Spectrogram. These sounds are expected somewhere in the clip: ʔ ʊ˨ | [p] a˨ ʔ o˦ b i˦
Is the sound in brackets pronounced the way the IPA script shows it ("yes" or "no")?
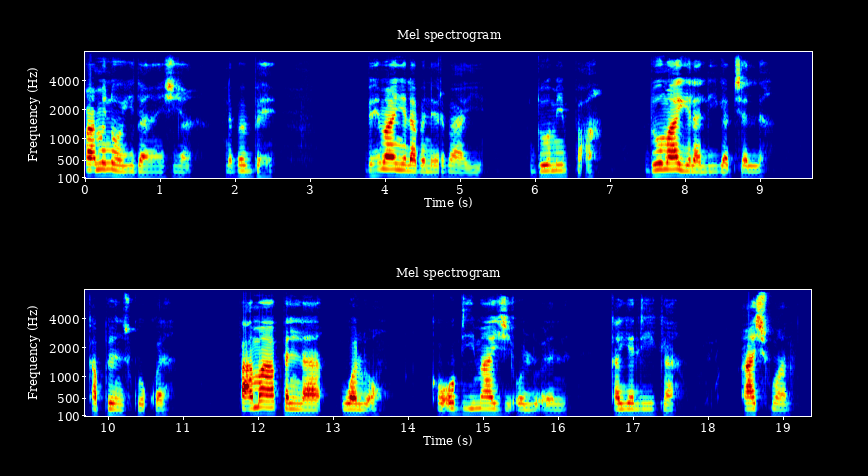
no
